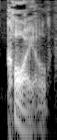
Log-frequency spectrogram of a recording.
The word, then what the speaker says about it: coal: shuffled off this mortal coil," when we have ended our life, in other words. Well, in my part of the world, we pronounced coal, C-O-A-L, as coil.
